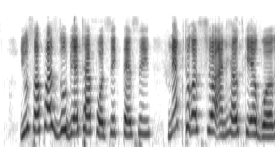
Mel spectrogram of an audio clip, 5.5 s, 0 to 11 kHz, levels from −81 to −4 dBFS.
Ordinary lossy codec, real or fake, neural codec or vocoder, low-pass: none; real; none; 7.2 kHz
